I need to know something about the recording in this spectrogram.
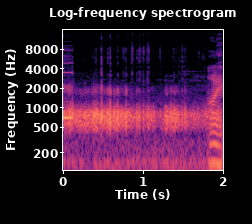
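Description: Steady receiver hiss from a YouKits HB-1B QRP CW transceiver, narrowed to a band around the CW listening pitch by its filter, with a short beep at the very start.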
